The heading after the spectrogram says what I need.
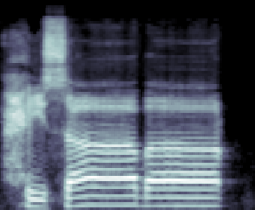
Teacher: Ha we read from the middle of the throat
